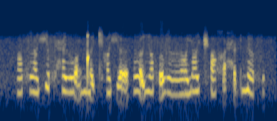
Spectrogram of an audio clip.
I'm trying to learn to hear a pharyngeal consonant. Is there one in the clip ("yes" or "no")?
yes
